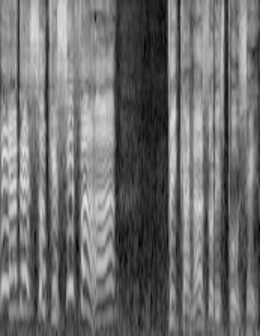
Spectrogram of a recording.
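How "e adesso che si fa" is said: very high, drawn-out, desperate wailing shriek. Escaping through the tunnel onto the volcano, the narrator cries to Ficcanaso; shrieking desperately. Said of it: "strillai disperato".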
